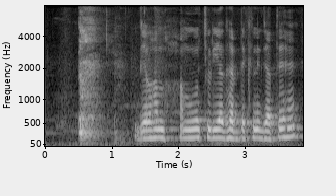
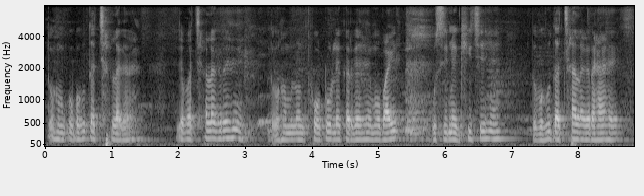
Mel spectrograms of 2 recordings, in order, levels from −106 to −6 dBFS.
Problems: background sounds at intervals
